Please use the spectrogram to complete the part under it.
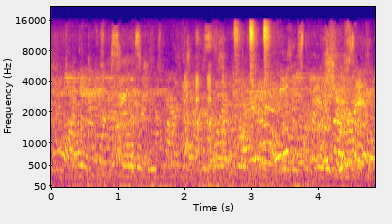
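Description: Cymbals crash and shimmer on a drum kit.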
